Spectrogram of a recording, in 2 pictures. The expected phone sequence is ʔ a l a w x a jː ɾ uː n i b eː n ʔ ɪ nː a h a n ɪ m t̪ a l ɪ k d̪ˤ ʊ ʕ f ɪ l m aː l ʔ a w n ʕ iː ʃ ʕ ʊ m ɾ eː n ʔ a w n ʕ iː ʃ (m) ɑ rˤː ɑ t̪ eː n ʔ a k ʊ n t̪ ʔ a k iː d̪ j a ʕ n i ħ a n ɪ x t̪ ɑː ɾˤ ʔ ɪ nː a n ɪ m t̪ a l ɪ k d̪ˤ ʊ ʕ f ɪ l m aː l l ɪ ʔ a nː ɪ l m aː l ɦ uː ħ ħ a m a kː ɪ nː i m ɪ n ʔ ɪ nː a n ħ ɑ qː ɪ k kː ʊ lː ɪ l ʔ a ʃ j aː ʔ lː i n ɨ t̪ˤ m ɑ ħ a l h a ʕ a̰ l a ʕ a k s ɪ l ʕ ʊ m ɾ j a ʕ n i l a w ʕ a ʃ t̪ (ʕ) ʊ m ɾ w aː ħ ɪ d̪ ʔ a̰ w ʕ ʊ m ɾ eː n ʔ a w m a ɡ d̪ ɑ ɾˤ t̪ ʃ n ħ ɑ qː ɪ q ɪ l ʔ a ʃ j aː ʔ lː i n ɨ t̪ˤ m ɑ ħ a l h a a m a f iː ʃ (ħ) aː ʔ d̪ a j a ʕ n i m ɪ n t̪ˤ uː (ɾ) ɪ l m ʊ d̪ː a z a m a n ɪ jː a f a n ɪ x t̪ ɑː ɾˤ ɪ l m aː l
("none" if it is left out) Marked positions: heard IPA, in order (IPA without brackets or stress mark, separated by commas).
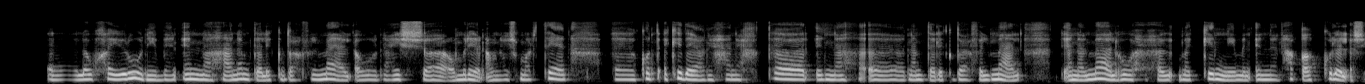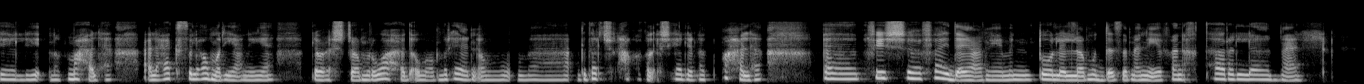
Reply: m, ʕ, f, l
